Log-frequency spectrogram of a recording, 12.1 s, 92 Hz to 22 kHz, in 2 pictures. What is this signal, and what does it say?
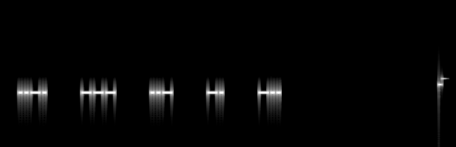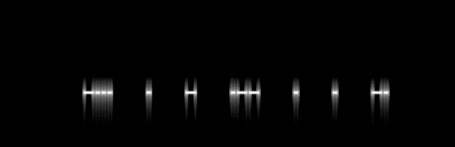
Morse code, heard as a keyed tone, about 30 wpm, spaced as for 14 wpm, 700 Hz. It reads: FOUND BETWEEN
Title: 4x Character Spacing - Top 300 Words - 30wpm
